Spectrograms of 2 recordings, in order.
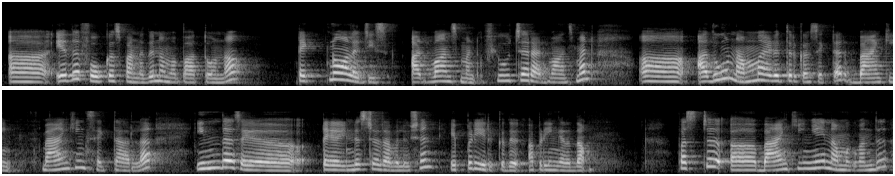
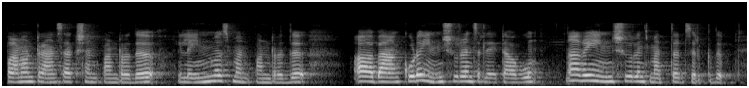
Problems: none marked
